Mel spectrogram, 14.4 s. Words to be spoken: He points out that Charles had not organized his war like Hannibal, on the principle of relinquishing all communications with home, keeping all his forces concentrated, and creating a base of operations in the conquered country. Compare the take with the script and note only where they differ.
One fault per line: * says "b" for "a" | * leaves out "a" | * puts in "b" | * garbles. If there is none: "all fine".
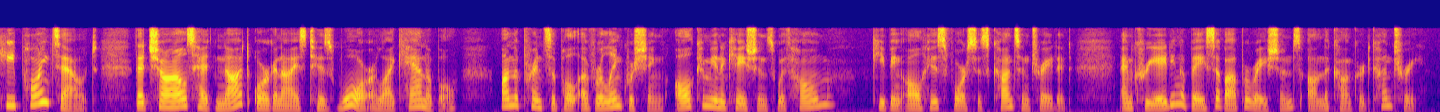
* says "on" for "in"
